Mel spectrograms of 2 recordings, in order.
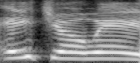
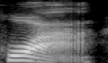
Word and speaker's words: Hoa: HOA it's like no it's not HOA uh but it's spelled it's spelled the same uh it sounds like MOA in in French so it's it's called Hua so I feel like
